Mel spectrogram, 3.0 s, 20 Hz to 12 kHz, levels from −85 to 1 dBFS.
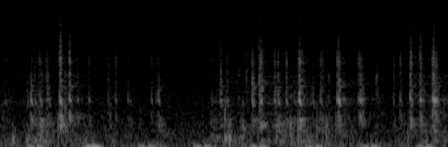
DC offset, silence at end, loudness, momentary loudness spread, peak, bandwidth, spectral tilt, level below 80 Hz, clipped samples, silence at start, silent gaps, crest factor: under 0.1%; 0 s; -55 LUFS; 12 LU; -32 dBFS; 11 kHz; -5 dB/octave; -64 dBFS; under 0.1%; 0 s; none; 20 dB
